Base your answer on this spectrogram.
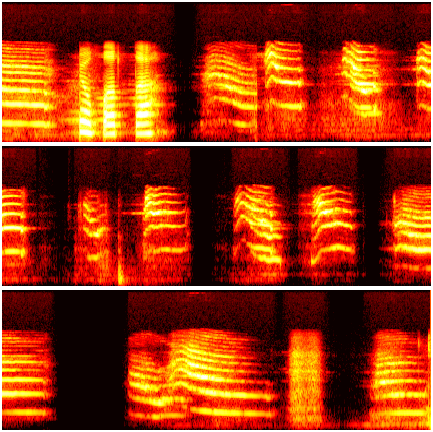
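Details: A cat returned home after six years away, meowing repeatedly indoors: a long series of clear, harmonic, rising-and-falling meows, some short and chirpy, others drawn out, with brief pauses between.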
